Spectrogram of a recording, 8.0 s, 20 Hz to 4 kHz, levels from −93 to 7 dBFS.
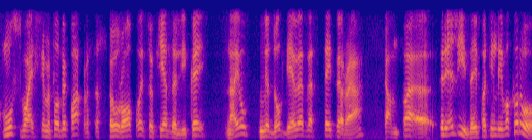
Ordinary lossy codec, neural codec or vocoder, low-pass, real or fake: AAC, 32 kbps; codec, 16 kHz, 0.8 kbps, ZipCodec; 3.6 kHz; fake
